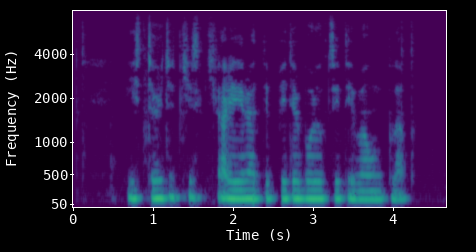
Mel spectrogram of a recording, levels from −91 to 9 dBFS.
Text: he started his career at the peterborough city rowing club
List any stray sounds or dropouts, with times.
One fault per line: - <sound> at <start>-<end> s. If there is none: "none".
none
